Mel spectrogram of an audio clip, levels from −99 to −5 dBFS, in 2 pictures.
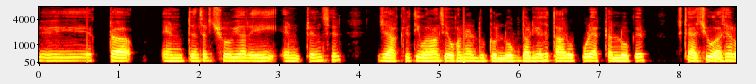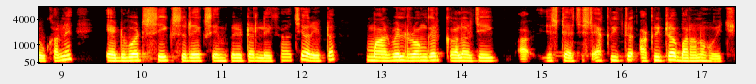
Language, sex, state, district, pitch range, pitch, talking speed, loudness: Bengali, male, West Bengal, Kolkata, 150-165 Hz, 155 Hz, 150 wpm, -19 LUFS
